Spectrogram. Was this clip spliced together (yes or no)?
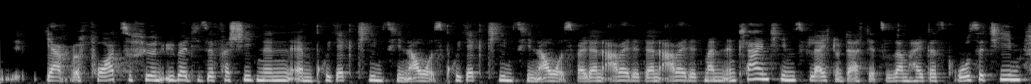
yes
